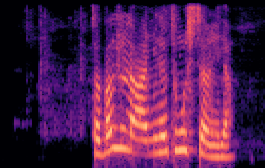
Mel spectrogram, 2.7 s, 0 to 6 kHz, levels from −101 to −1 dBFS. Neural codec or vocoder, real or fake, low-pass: vocoder, 44.1 kHz, 128 mel bands, Pupu-Vocoder; fake; 5.4 kHz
